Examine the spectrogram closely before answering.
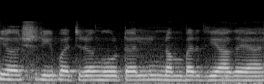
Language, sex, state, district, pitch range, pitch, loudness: Hindi, female, Uttar Pradesh, Jalaun, 200-210 Hz, 205 Hz, -17 LUFS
